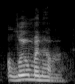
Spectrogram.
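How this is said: The word is said with four syllables. "we call it aluminum foil"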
